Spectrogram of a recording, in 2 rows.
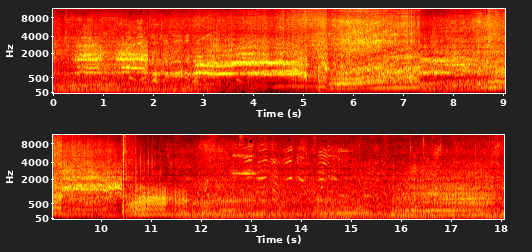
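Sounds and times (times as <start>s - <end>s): race car engines revving: 0.0s - 18.0s
tyres squealing: 2.7s - 5.8s.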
